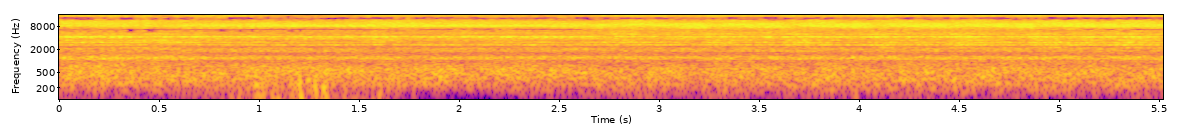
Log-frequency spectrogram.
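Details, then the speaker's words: Laguna Tools vacuum inverter on compressor hose: valve closed and off, yet a constant sharp hiss with no motor starts as soon as the hose is plugged in; air steadily leaking at the fitting. "The valve is in the closed position right now, and what happens is once I plug the thing, it just starts leaking air."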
